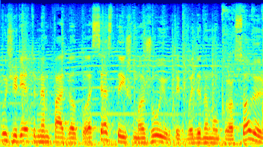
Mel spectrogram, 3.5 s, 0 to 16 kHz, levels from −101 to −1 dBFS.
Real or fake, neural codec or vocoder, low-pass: real; none; 14.4 kHz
